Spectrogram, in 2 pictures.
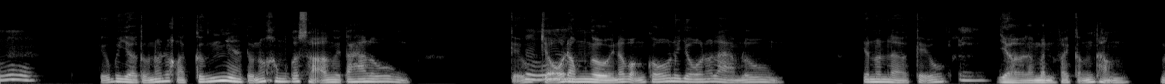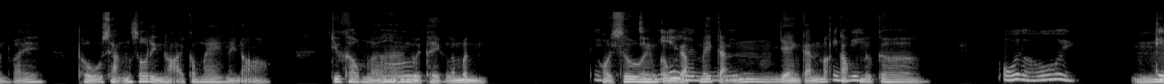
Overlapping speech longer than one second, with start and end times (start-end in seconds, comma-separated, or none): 17.6-19.3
